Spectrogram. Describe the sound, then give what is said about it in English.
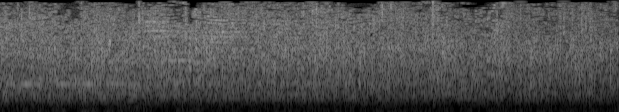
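An audience at a children's service claps steadily throughout, a dense, even wash of many hands with no voices, holding at a consistent loudness for a few seconds. “If y'all all clap, nobody know I'm talking about you.”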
